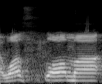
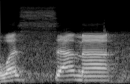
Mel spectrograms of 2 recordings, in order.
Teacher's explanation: استفال انفتاح، یعنی سین باریک ہوتا ہے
